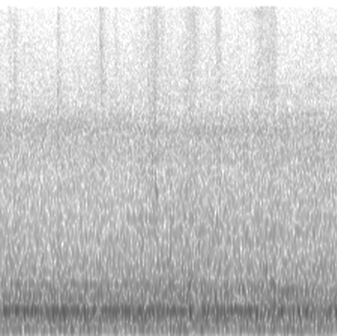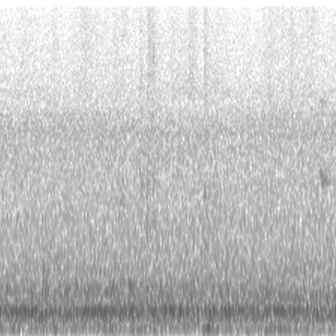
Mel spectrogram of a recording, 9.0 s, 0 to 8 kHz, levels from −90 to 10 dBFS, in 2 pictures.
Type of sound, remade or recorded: recorded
